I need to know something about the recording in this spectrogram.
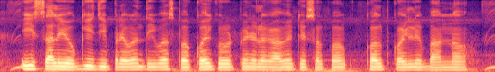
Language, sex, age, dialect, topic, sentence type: Bhojpuri, male, 18-24, Northern, agriculture, statement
